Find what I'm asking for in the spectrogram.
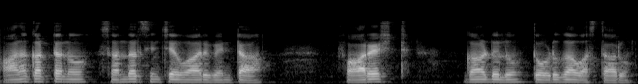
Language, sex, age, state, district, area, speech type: Telugu, male, 18-30, Telangana, Nalgonda, rural, read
